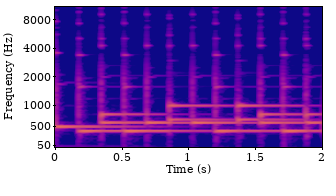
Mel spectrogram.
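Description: Mobile phone ringtone: a melodic phrase of about a dozen quick notes, roughly six a second, that rings out at the end before starting over. The call goes unanswered.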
